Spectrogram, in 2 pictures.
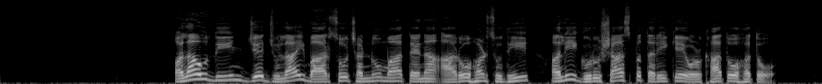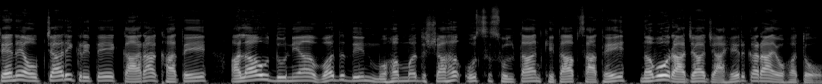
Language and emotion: Gujarati, neutral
